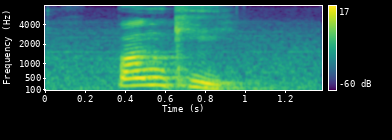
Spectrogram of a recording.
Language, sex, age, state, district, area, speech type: Gujarati, female, 45-60, Gujarat, Surat, urban, read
